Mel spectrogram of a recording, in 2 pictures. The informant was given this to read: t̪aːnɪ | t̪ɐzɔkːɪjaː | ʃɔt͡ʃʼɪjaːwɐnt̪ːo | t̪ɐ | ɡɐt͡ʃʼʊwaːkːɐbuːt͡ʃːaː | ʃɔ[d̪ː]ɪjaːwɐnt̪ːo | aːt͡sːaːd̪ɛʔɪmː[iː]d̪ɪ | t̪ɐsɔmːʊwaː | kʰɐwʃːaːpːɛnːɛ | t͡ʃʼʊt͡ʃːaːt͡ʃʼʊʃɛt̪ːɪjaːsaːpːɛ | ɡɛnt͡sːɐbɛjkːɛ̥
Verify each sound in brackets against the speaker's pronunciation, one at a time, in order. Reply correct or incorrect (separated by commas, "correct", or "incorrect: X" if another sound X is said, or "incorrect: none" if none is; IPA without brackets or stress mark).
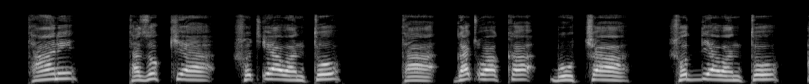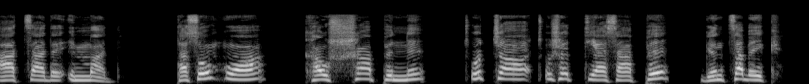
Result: correct, incorrect: aː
